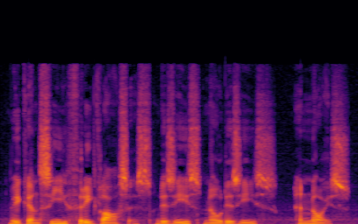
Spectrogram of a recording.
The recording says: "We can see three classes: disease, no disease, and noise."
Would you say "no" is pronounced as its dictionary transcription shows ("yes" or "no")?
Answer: yes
